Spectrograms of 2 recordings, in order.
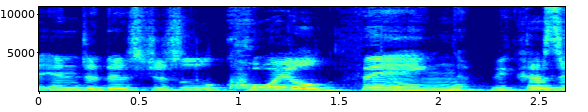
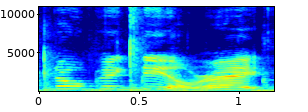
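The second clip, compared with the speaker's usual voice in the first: ordinary talk, nothing marked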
